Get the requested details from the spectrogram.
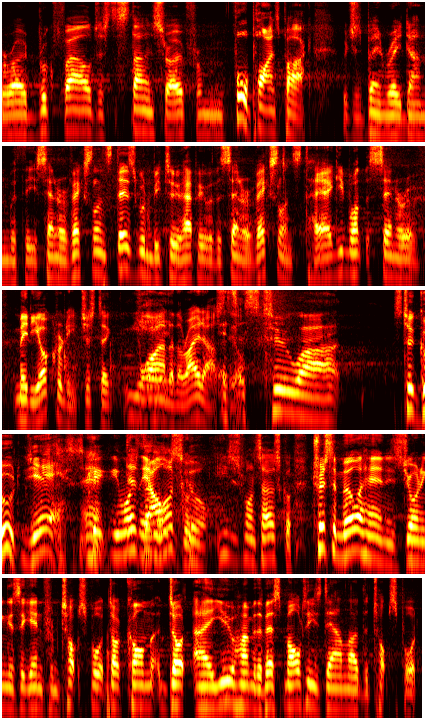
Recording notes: live from Seadoo in Brookvale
